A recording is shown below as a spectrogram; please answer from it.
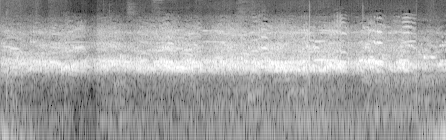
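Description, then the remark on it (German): A large flock of migrating common cranes calls continuously overhead, a dense chorus of loud, trumpeting, rolling cries overlapping without pause, with no voices present. “für die Braunschweiger eigentlich prägnant sind die Kraniche, die im Frühjahr und im Herbst, Spätherbst hier über Braunschweig wegziehen”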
